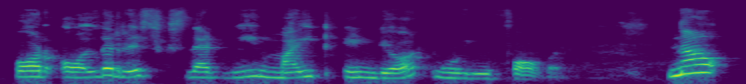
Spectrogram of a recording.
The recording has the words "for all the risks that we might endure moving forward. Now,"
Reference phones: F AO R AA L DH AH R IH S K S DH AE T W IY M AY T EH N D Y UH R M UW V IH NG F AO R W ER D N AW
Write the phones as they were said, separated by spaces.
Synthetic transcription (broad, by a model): F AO R AA L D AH R IH S K S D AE T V IY M AY T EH N D Y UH R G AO IH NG F AO R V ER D N AW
